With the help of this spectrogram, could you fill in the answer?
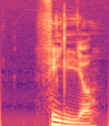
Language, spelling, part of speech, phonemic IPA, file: Italian, figlio, noun, /ˈfiʎʎo/, It-figlio.ogg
